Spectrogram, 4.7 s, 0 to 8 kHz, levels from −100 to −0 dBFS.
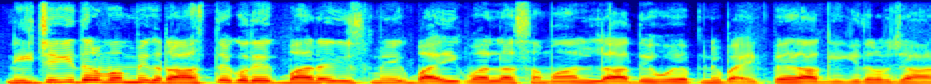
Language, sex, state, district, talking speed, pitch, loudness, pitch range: Hindi, male, Uttar Pradesh, Gorakhpur, 350 wpm, 165 Hz, -15 LUFS, 150-180 Hz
